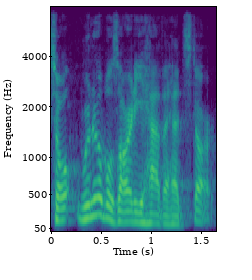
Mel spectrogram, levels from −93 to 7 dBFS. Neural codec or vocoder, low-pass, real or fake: codec, 16 kHz, 16 kbps, FunCodec, trained on Chinese and English, 50 frames a second; 7.2 kHz; fake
